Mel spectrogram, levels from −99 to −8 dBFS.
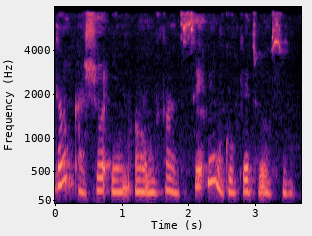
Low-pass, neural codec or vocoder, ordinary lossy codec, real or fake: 7.2 kHz; vocoder, 22.05 kHz, 80 mel bands, HiFi-GAN; MP3, 48 kbps; fake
